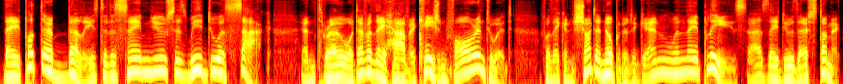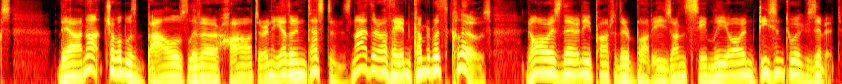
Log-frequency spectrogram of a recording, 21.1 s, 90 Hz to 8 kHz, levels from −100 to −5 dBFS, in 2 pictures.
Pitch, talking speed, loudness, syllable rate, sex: 135 Hz, 195 wpm, -19 LUFS, 5.4 syllables/s, male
